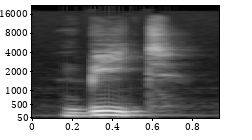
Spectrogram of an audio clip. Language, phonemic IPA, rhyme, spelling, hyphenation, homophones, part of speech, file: Dutch, /bit/, -it, beat, beat, bied / biedt / biet, noun, Nl-beat.ogg
- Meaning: 1. a beat, a rhythmic pattern, notably in music 2. beat an early rock genre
